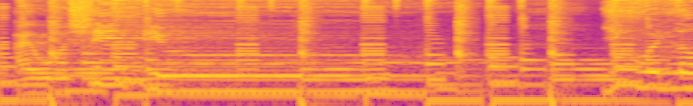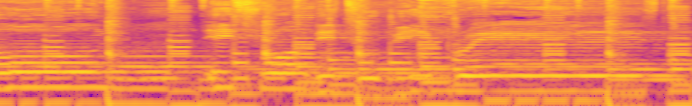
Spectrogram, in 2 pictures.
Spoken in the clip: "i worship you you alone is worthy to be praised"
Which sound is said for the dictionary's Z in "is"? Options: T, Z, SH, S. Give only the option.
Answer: S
